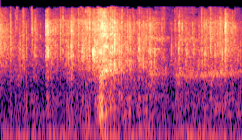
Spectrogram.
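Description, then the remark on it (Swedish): Plastic packaging crinkles steadily as a packet of Fröknäcke seed crispbread is worked open, with a sharper, louder crackle near the middle of the short clip. No one speaks. “Du, den öppnar inte.”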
